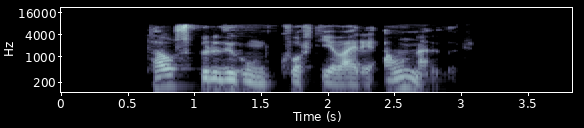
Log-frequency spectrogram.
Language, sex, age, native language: Icelandic, male, 30-39, Icelandic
